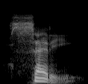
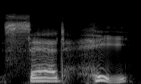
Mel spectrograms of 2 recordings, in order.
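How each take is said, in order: First: The words are reduced and run together. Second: The words are said fully and separately. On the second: "perceba que said he"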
